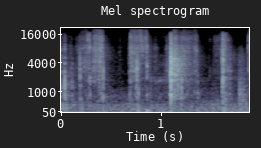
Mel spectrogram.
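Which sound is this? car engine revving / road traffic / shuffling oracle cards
shuffling oracle cards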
